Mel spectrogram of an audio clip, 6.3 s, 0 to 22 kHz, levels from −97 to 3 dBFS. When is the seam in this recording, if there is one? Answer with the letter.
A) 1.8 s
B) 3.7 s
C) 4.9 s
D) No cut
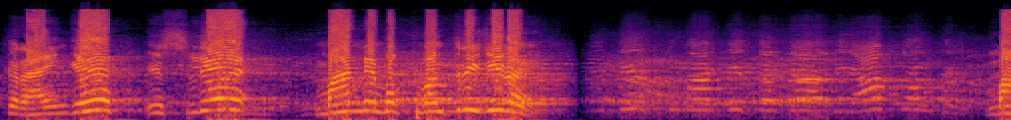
B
